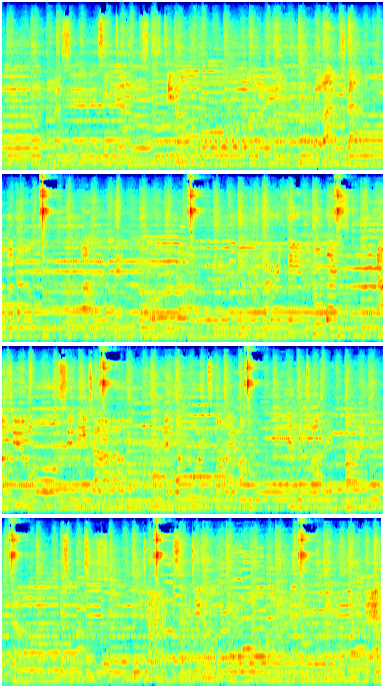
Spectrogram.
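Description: Live folk music: a fiddle playing a lively tune over a strummed acoustic guitar, with a light high click about every three seconds.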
